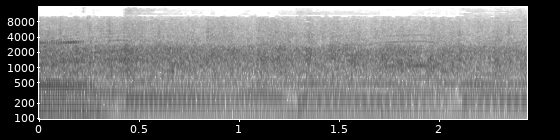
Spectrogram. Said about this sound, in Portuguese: Vamos aplaudir de pé, Brasil.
